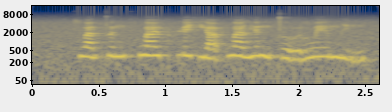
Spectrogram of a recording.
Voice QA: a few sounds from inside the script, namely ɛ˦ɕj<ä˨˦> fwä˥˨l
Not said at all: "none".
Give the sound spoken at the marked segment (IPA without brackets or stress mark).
ä̰˨˩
